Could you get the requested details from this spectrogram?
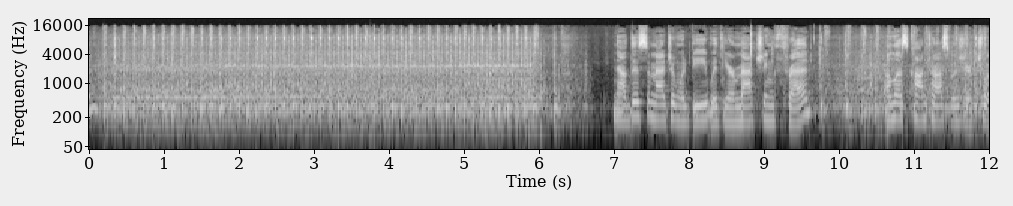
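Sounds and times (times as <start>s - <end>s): sewing machine stitching: 0.0s - 6.7s, 9.4s - 12.0s.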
